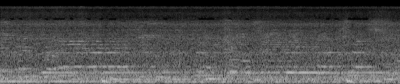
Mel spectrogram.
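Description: Supermarket checkout background: a steady store hubbub with long held notes of background music that shift pitch every second or two.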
